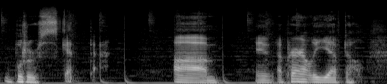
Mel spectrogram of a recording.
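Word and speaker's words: bruschetta: interaction because they were they corrected how to pronounce brushetta as brusa um and apparently you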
